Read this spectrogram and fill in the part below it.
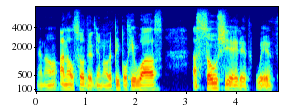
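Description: A man's voice: lowish voice, steady tone, measured pace, gravelly, a little mellow. Mexican-accented man, muffled lo-fi sound. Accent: Mexican Spanish. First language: Spanish. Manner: hesitant, many restarts and fillers, laughs often. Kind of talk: casual podcast conversation. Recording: dull lo-fi sound.

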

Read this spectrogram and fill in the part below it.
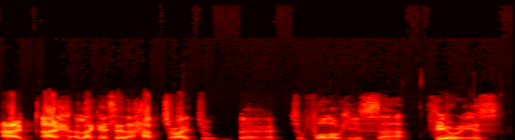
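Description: A man's voice: mid-range voice, unhurried. A man with a Mexican Spanish accent, a native Spanish speaker, chatting casually on a podcast, hesitant with many restarts. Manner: hesitant, many restarts and fillers, laughs often. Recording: dull lo-fi sound.

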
